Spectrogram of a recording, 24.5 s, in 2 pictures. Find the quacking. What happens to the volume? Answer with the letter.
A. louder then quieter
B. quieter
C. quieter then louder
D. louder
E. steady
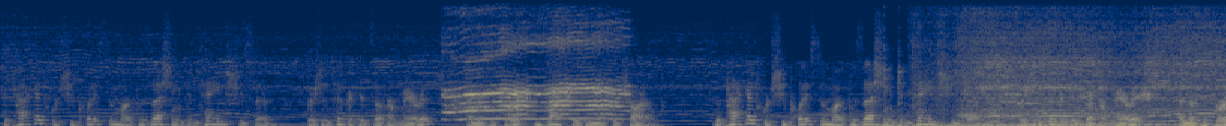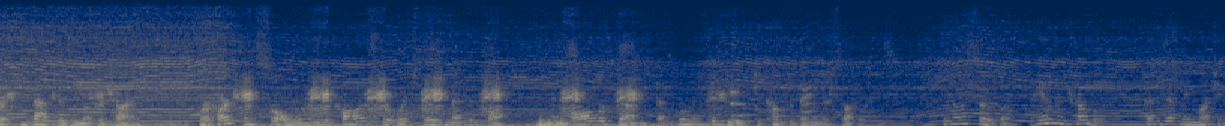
D.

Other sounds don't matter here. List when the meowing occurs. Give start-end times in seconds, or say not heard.
4.4-6.3, 8.7-10.7, 19.6-20.4.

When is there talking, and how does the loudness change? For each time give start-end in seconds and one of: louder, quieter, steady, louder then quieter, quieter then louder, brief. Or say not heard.
0.0-24.4 louder then quieter.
